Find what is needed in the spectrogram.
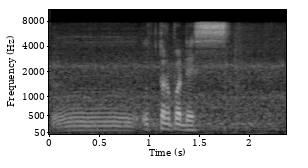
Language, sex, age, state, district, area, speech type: Assamese, male, 30-45, Assam, Nalbari, rural, spontaneous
